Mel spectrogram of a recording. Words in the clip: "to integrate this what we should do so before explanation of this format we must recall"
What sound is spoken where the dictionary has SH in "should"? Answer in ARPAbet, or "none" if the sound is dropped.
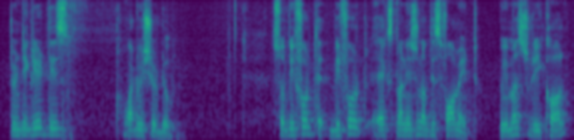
SH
